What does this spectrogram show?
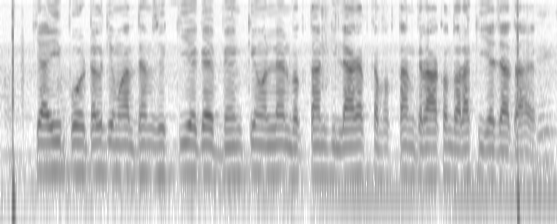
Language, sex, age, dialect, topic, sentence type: Hindi, male, 18-24, Awadhi Bundeli, banking, question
